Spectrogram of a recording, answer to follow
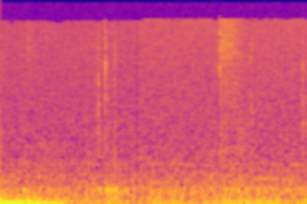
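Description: Near silence: quiet room tone with a few faint computer keyboard clicks.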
